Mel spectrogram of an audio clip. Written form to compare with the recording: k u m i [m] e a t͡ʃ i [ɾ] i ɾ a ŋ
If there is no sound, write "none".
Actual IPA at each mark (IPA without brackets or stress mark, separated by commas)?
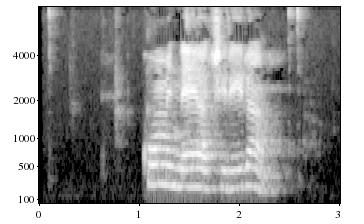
n, ɾ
